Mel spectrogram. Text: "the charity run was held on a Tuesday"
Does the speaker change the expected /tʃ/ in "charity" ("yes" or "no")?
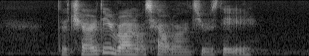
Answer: no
